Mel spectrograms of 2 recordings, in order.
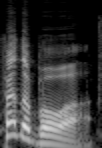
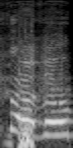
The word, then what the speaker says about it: Featherboa: no, it's pronounced Featherbow! He should I know how his pronounce my own name! he should know how his name is pronounced.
